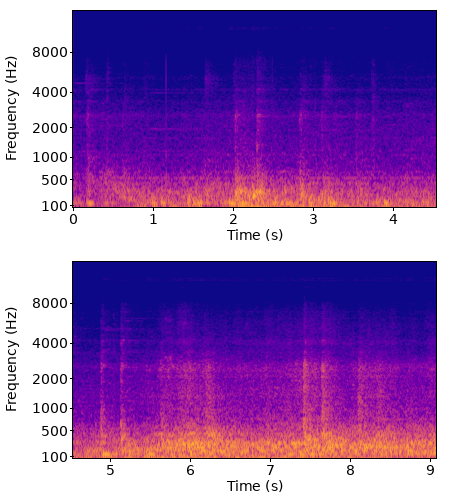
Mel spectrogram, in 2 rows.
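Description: JR 381 series limited-express electric train running at speed, heard from inside the passenger car: a steady rumble of wheels on rail with occasional clicks over rail joints. The rumble gets louder about halfway through.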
